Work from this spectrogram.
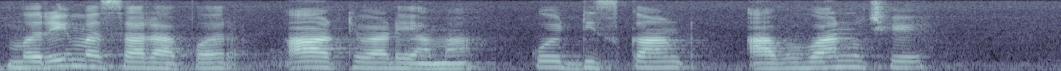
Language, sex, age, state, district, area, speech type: Gujarati, female, 30-45, Gujarat, Surat, urban, read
